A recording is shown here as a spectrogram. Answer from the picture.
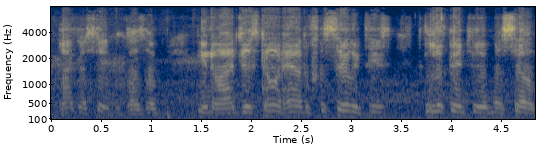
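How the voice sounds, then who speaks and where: Talking at a fairly quick clip, a man is heard with audible room echo and noticeable background noise. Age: 80s+. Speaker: retired homeowner in foreclosure. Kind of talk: phone call. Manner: halting.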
